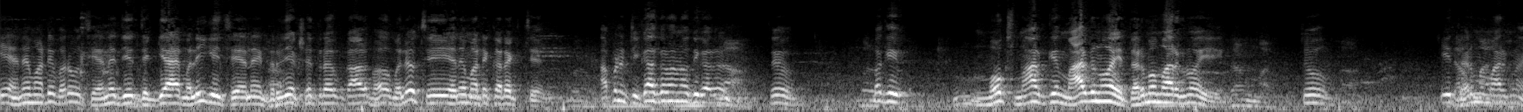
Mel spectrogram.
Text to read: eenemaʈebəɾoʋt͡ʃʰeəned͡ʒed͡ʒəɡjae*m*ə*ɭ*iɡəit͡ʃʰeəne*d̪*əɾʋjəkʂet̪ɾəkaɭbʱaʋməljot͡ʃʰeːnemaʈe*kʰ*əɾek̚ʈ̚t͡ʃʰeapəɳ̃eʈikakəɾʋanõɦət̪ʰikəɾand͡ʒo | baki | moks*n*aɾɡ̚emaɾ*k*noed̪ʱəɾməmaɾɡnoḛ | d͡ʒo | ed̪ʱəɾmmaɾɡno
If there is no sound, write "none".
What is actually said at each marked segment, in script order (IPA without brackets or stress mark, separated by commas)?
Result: m, l, d̪, k, m, ɡ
